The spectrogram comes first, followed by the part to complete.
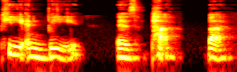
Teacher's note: P is aspirated and B is not.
